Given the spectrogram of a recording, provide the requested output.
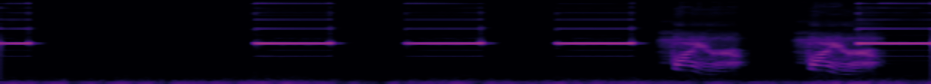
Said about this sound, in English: We're going to wait until this alarm silences.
